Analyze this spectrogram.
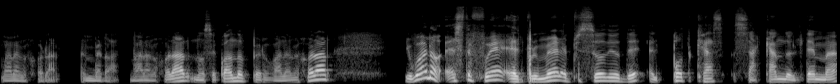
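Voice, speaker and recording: Over a very clean recording with a silent background and a dry, close sound with no echo, a man talks at a moderate pace in a medium pitch with very wide pitch swings. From Mexico (born State of Mexico, raised partly in Cancún and Costa Rica). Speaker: podcast host. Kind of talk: solo casual monologue. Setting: at home.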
